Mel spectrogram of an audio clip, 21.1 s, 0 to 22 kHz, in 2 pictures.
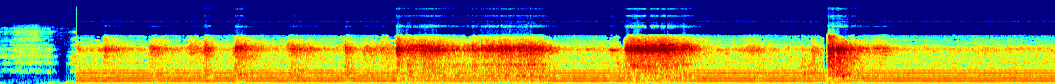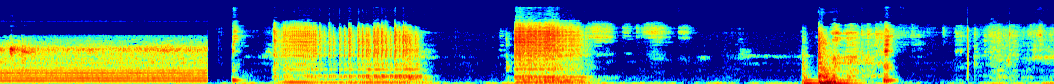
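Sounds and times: electrical hum: 0:00.6 - 0:16.8
noise bursts: 0:00.7 - 0:14.9.

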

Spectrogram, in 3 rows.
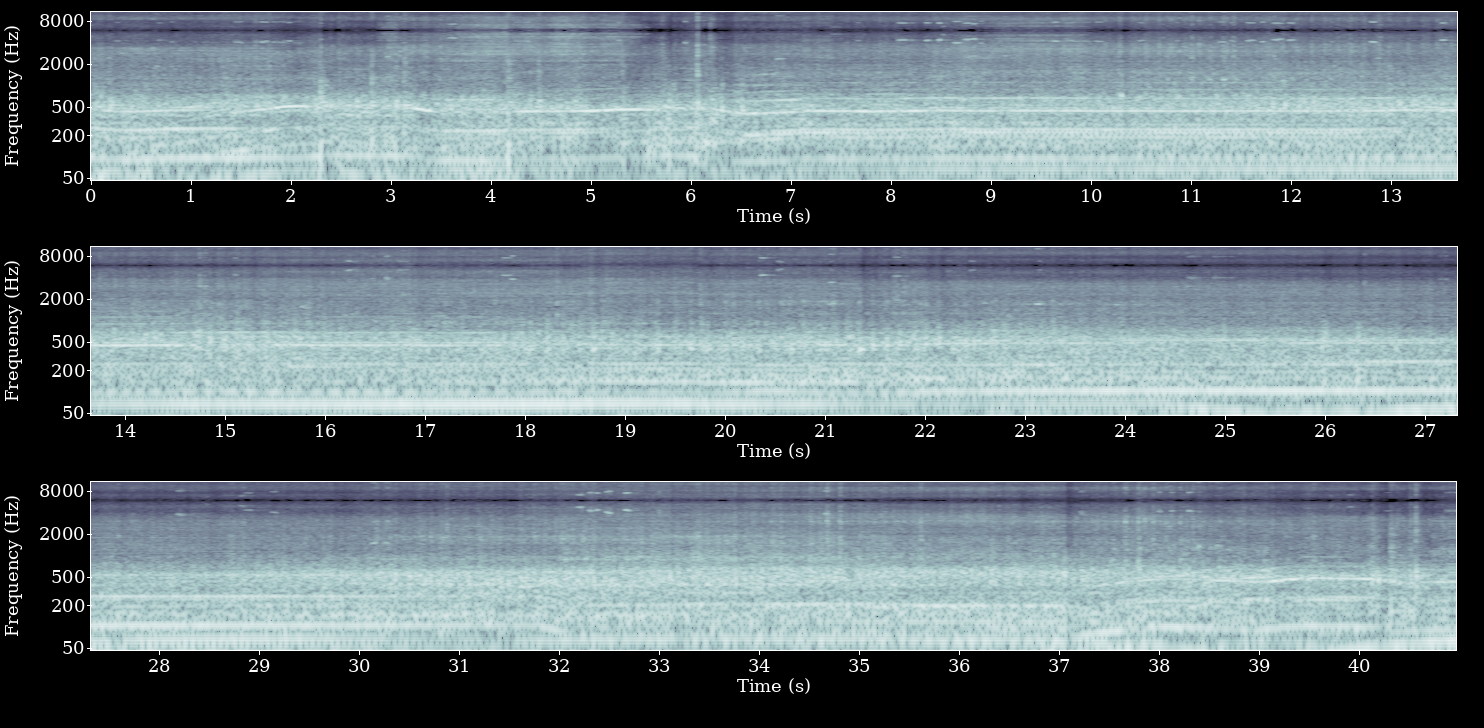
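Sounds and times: excavator engine under load: 0:00.0 - 0:40.9.

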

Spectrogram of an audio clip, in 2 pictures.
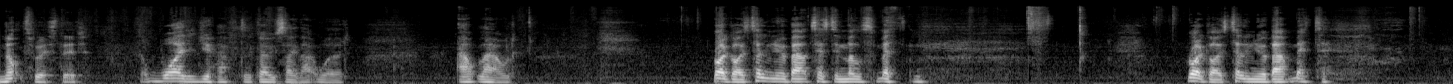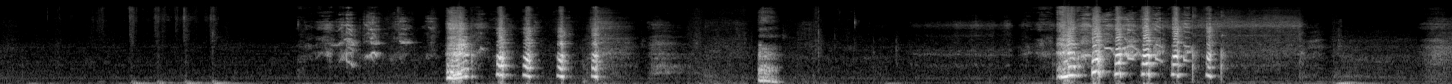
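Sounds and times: men laughing: 0:17.5 - 0:20.8, 0:24.2 - 0:27.1.

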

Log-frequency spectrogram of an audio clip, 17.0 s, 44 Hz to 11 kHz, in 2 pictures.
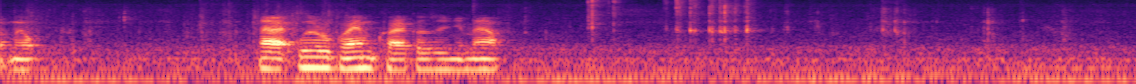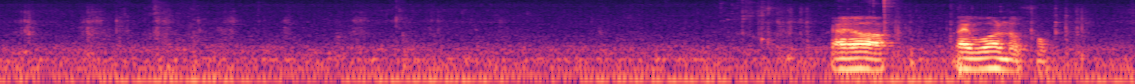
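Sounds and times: cereal crunching as chewed: 0:04.4 - 0:12.4, 0:13.9 - 0:15.4.

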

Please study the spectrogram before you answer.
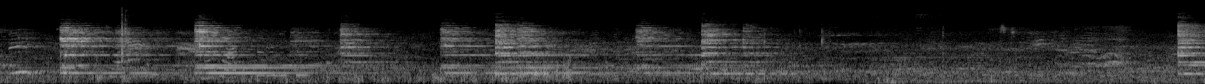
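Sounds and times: temple bells ringing: 0:00.5 - 0:09.4, 0:11.8 - 0:12.0.

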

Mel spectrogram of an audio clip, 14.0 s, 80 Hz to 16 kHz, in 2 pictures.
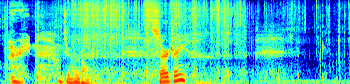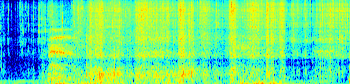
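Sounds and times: balloon crinkling and crumpling: 0:00.0 - 0:14.0.

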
